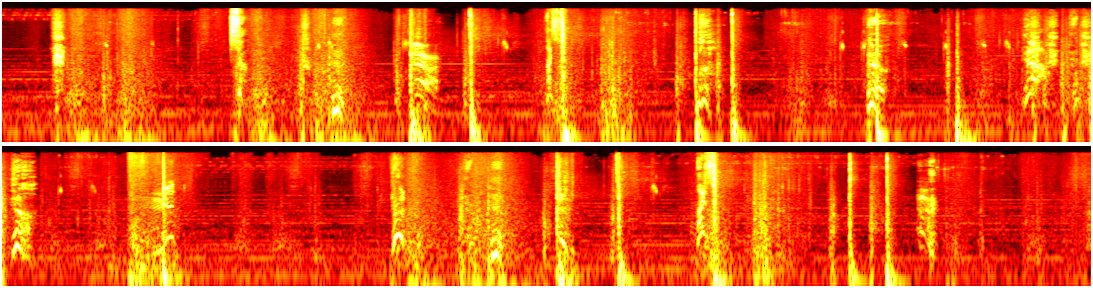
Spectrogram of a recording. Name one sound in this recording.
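Punches and kicks land with heavy thuds again and again.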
